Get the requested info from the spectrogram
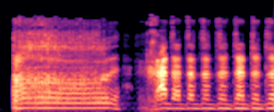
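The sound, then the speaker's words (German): A voice imitates a printer: a steady buzzing hum held for nearly a second, then a quick run of about eight rhythmic, stuttering pulses like a print head moving back and forth. “Ein Drucker macht so.”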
